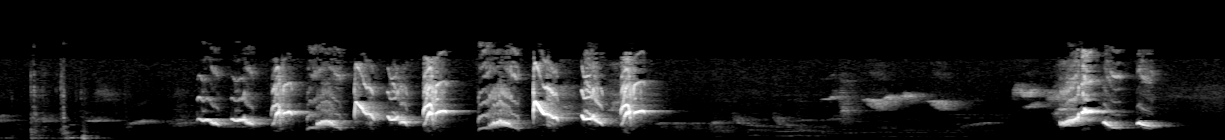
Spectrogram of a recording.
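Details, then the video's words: Orange-headed thrush pours out a fast series of loud, sharply descending whistled notes, about three per second, then a quieter stretch of thin whistles before a final burst. "ANIS MERAH MACET AUTO GACOR"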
